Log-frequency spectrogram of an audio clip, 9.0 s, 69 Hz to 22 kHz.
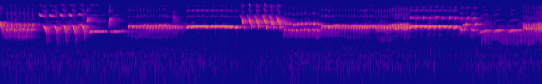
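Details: A 2015 first-generation cross of a Spanish Timbrado with a wild-type canary (Serinus canaria) sings a continuous, high song of fast metallic rolls, buzzy trills and clear whistles, changing phrase every second or so.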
